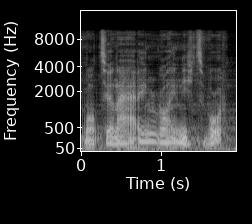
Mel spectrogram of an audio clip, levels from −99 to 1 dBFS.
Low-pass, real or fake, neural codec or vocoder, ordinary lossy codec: 9.9 kHz; fake; autoencoder, 22.05 kHz, a latent of 192 numbers a frame, VITS, trained on many speakers; none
